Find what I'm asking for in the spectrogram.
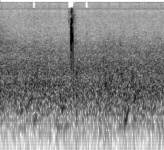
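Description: Stream too deep to ford on the Coire Cruinn ascent, heard as a steady broadband rush of flowing water close by, with one brief sharp click partway through and no voices.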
